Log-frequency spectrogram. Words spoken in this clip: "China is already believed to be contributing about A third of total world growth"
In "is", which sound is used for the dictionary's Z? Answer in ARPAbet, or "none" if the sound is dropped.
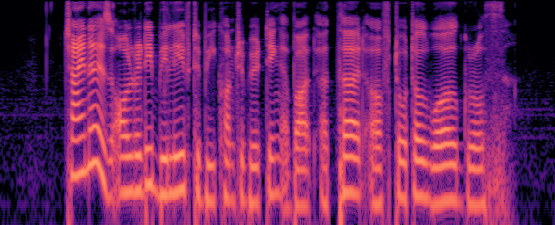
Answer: Z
